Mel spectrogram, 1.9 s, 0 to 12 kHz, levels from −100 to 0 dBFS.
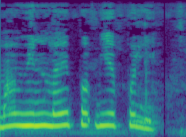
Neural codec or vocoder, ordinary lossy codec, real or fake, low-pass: none; Opus, 64 kbps; real; 10.8 kHz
